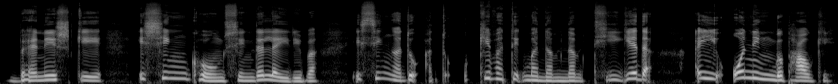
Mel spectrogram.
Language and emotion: Manipuri, disgusted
